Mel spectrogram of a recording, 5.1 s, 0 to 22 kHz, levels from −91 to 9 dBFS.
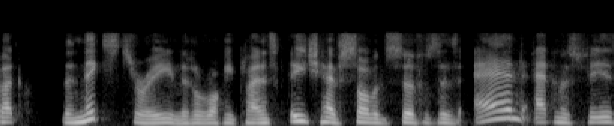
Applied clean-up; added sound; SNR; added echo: neural mask model DeepFilterNet 3.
